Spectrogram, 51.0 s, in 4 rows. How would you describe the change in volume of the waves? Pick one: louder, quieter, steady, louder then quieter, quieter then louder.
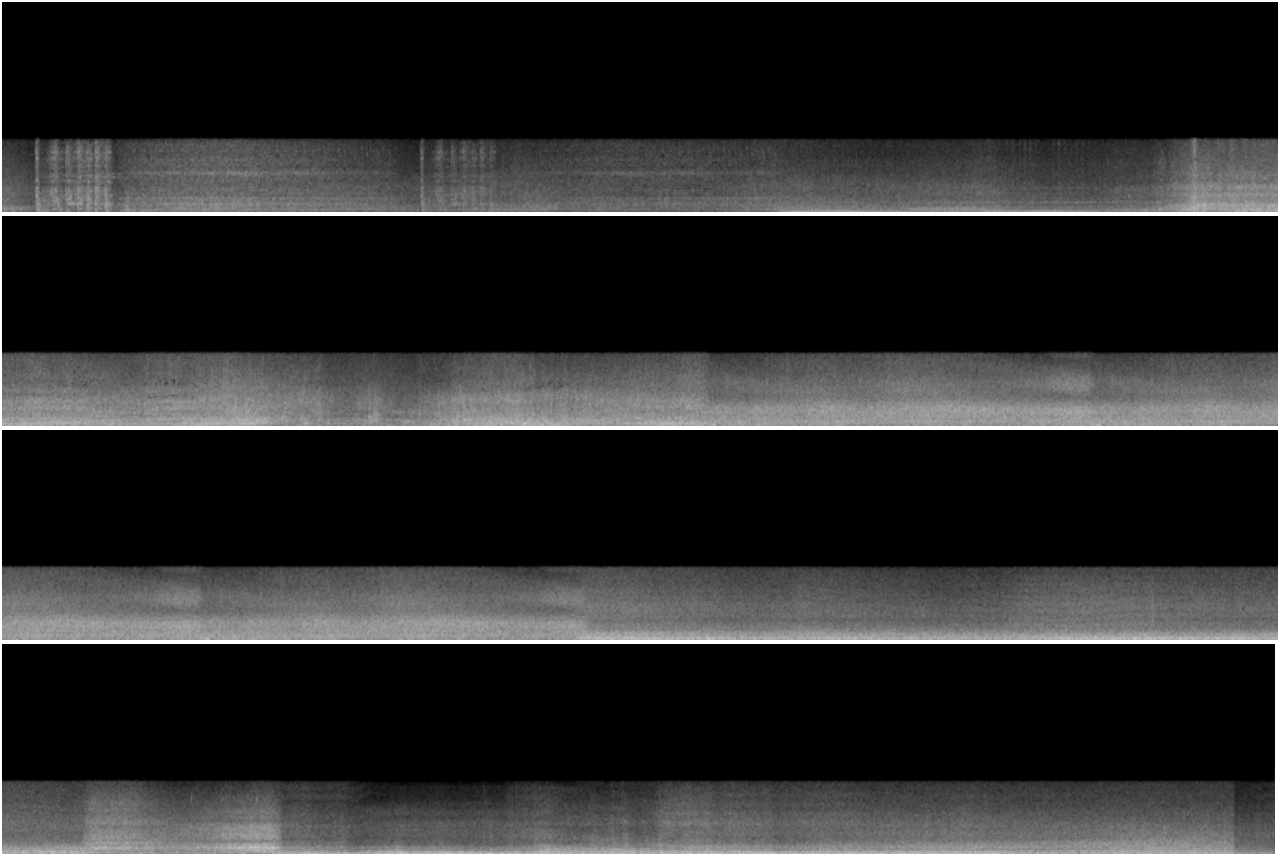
louder.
